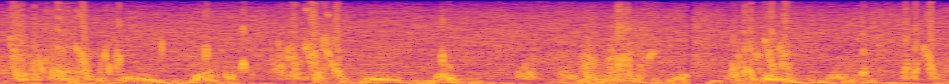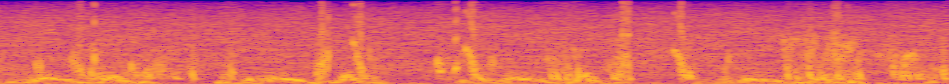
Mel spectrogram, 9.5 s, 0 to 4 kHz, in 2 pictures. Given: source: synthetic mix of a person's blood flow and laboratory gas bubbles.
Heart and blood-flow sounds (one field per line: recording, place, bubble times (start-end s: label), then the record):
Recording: Doppler ultrasound of blood flow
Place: precordium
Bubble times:
0.00-0.64 s: bubbles
0.78-0.85 s: bubbles
0.98-1.27 s: bubbles
1.35-1.75 s: bubbles
2.19-2.30 s: bubbles
2.56-3.30 s: bubbles
3.60-4.00 s: bubbles
4.29-4.36 s: bubbles
4.48-4.77 s: bubbles
4.89-4.99 s: bubbles
5.09-5.77 s: bubbles
5.85-5.94 s: bubbles
6.29-6.43 s: bubbles
6.49-6.65 s: bubbles
6.91-7.24 s: bubbles
7.45-7.69 s: bubbles
7.76-7.94 s: bubbles
8.09-8.24 s: bubbles
8.35-8.42 s: bubbles
8.62-9.49 s: bubbles
From the record:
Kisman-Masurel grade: 343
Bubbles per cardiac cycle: rolling drumbeat, 9 or more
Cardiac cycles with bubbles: 100%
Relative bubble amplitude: loud (0.450 to 0.775)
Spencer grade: 3 (all of the cardiac periods contain showers or single bubble signals, but not dominating or overriding the cardiac motion signals)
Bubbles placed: anywhere in the cardiac cycle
